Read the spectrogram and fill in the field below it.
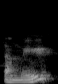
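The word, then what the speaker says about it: தமிழ்: which first of all it is not tamil or tamil it is tamir that itself is the word how you pronounce it and alphabet has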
